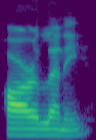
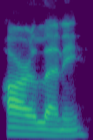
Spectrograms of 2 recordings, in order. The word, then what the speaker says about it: Arlani: name is hard too my first name is pronounced are lenny r lenny nice to meet you are lenny and thank you so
